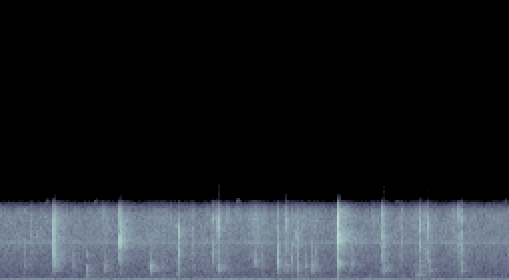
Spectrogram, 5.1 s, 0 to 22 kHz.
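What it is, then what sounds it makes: Plastic foil sachet tapped with nails. Long nail tips tap a filled, flat olive-print plastic and foil Missha sheet mask packet held in both hands. The result is a steady series of light, bright ticking taps, centered around 3 kHz, that die away almost instantly over a faint low hum.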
